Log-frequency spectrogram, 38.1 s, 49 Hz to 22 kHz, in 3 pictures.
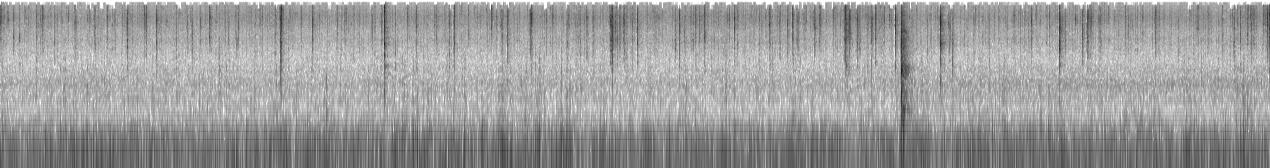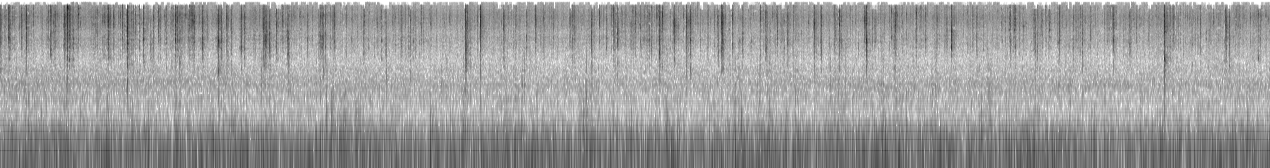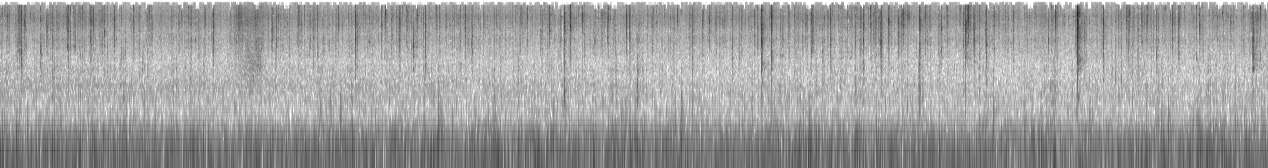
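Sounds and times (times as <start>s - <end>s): fire crackling and popping: 0.1s - 38.0s
fire flames rumbling: 0.1s - 38.0s.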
